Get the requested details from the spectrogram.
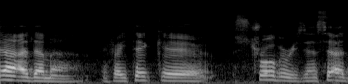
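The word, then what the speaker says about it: אדמה: praise fruit from ground adama okay it is important to make sure to pronounce this syllable and not to omit it carelessly you know what some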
